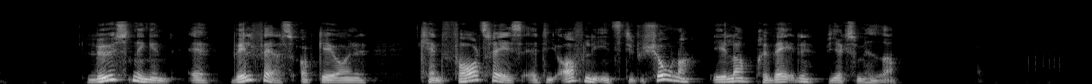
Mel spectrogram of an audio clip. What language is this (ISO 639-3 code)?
dan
